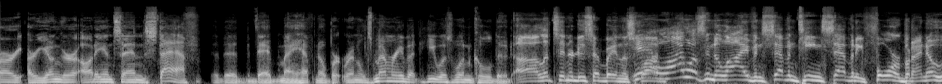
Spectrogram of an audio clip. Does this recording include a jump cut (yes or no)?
yes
